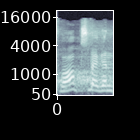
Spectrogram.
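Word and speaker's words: Volkswagen: आपने देखा होगा कार के ऊपर ऐसे 2 W बने होते हैं, है ना, तो वो फॉक्स वैगन के नाम से उसका उच्चारण फा करके निकलता है, फॉक्स वैगन।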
